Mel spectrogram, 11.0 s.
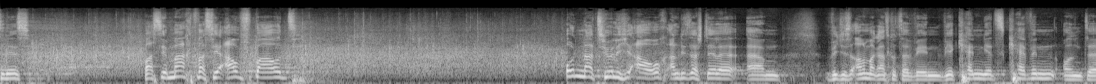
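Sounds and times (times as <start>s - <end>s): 
speech: 0.0s - 0.5s, 1.4s - 3.2s, 5.7s - 10.9s
audience applause: 0.0s - 6.4s.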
